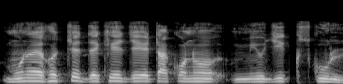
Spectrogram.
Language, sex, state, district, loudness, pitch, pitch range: Bengali, female, West Bengal, Purulia, -18 LUFS, 140 Hz, 135-150 Hz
